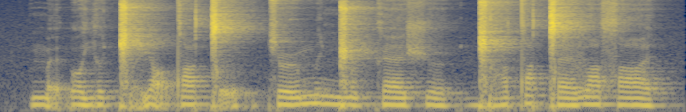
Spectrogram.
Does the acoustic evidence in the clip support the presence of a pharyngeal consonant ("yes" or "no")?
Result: no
